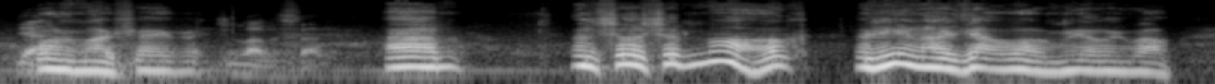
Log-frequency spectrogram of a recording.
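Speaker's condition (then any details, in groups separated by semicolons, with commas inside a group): Partial glossectomy for tongue cancer; about 13 years after surgery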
